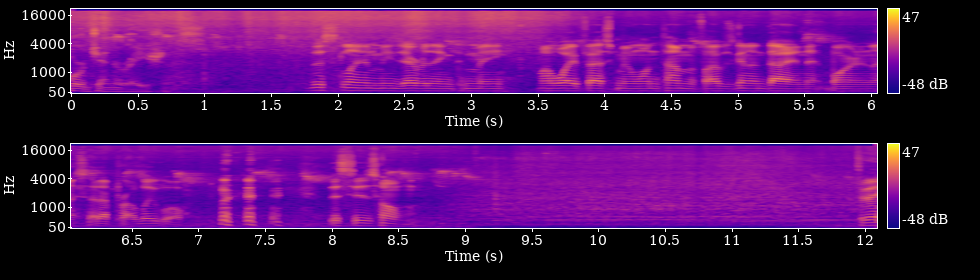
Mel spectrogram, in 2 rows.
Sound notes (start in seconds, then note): 7.1 laughs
